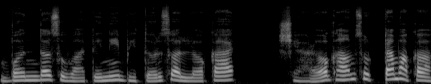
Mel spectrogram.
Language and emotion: Goan Konkani, fearful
